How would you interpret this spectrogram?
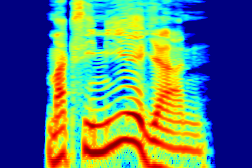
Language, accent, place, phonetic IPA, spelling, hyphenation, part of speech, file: German, Germany, Berlin, [maksiˈmiːli̯aːn], Maximilian, Ma‧xi‧mi‧li‧an, proper noun, De-Maximilian.ogg
- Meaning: a male given name, popular currently in Germany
